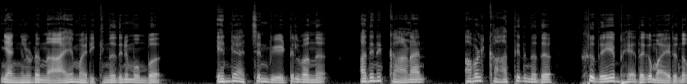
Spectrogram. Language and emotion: Malayalam, sad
